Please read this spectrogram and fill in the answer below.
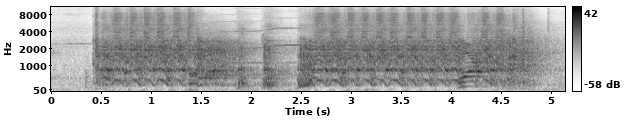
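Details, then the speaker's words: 2010 Hyundai Accent, recurring no-start after starter and front O2 sensor replacement: even starter churn about four seconds with a slight cough but no firing; crank no start, no control to injectors or ignition coils. "So, we have no control to the injectors. or to the ignition coils. Very interesting."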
